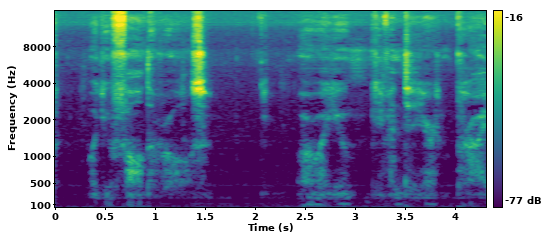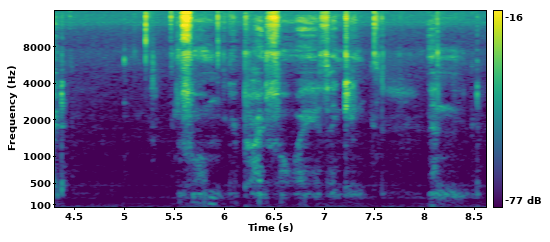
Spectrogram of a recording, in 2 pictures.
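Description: A man whispering faintly, in short breathy phrases with sharp hissing 's' sounds.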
